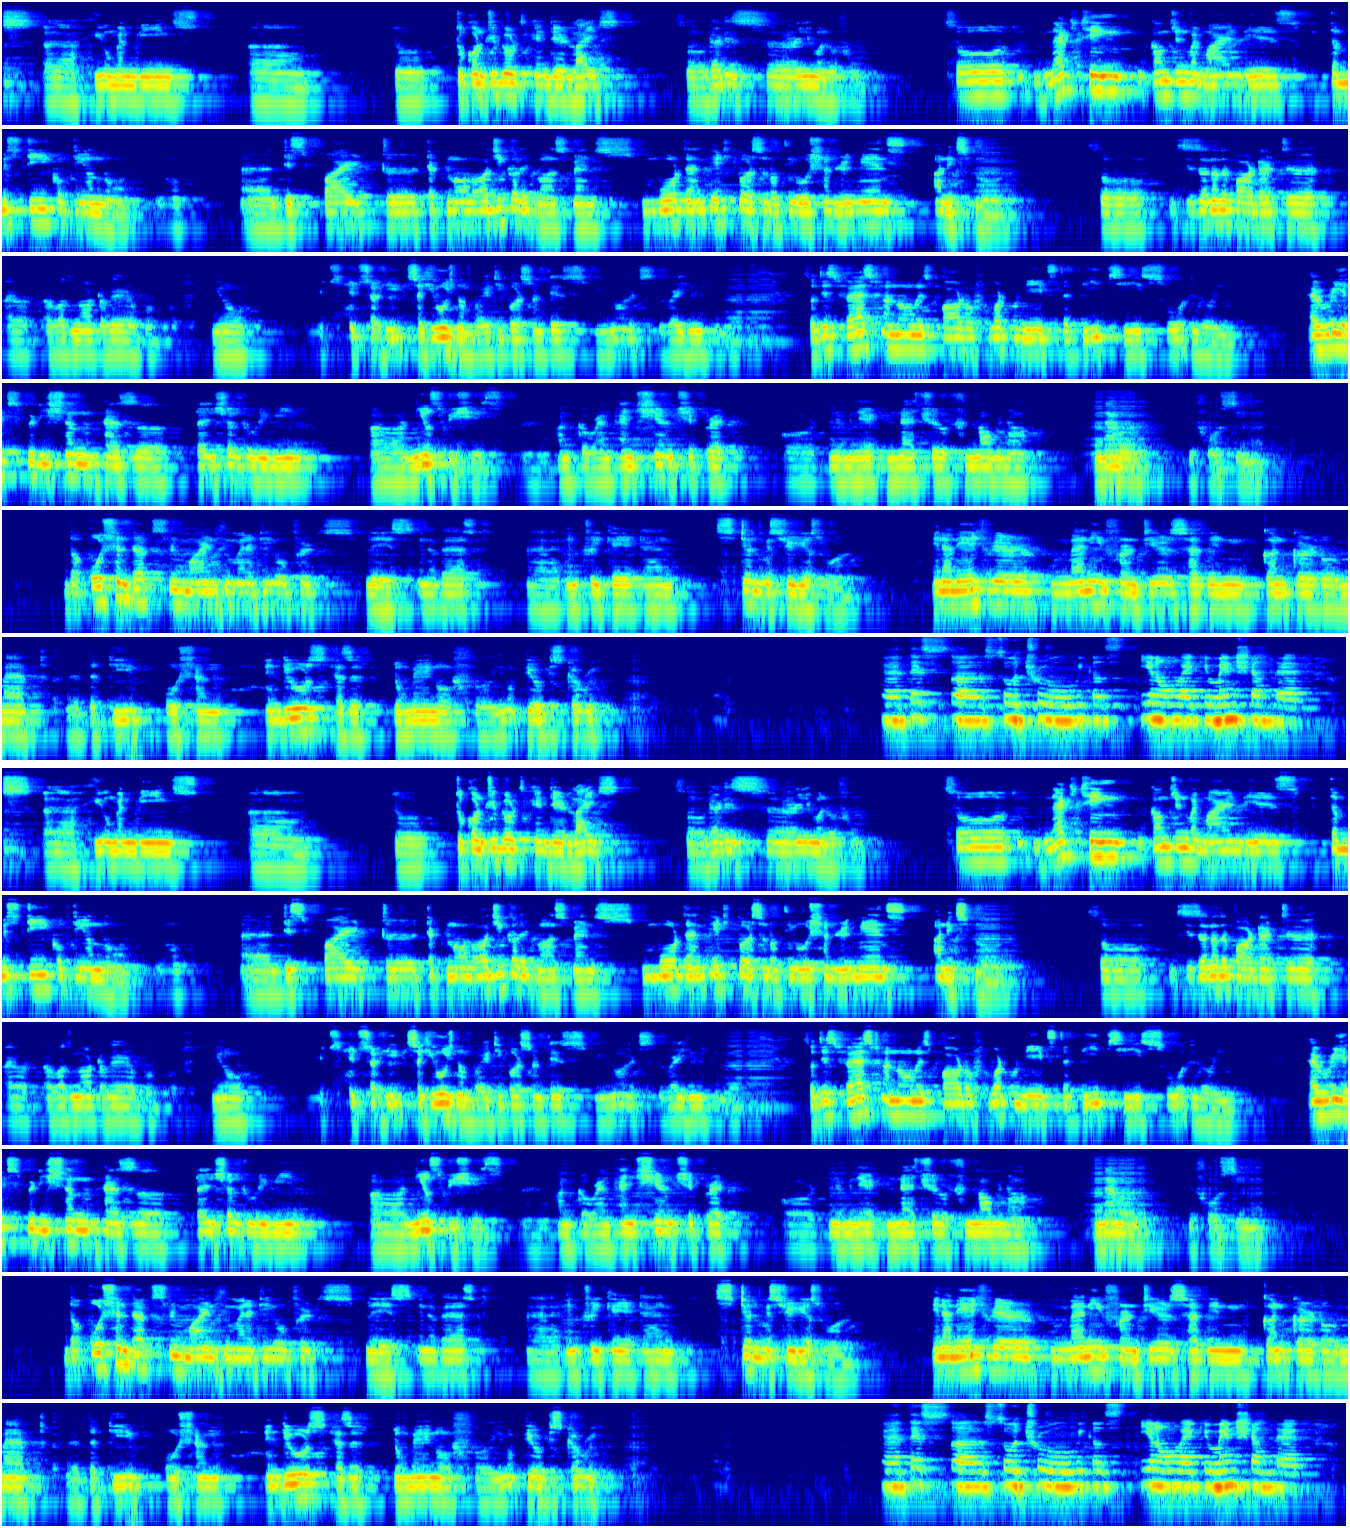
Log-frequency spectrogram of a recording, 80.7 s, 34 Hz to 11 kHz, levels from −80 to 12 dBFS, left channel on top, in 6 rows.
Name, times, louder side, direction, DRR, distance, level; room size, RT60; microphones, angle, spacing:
voice 1, 0.0-1.9 2.5-3.1 3.9-4.3 4.5-6.2 6.8-8.6 9.4-13.0 13.3-14.7 15.1-15.3 15.8-22.5 22.8-23.6 24.4-26.6 26.9-28.4 29.0-29.4 30.2-34.6 35.0-39.2 40.0-42.0 42.3-43.4 44.1-47.6 48.2-50.6 51.3-51.8 52.2-53.0 54.5-58.6 59.1-60.6 61.0-62.3 63.1-67.6 67.9-69.5 69.9-70.9 71.2-73.3, equal, 70° right, 4 dB, 2.5 m, -24 dB
voice 2, 76.1-80.3, left 1 dB, 25° right, 9 dB, 1.2 m, -20 dB
30.0 x 11.5 x 8.6 m, 0.67 s
head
